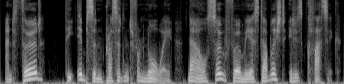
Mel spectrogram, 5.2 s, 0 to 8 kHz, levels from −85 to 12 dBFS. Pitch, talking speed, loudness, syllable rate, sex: 125 Hz, 165 wpm, -18 LUFS, 5.3 syllables/s, male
